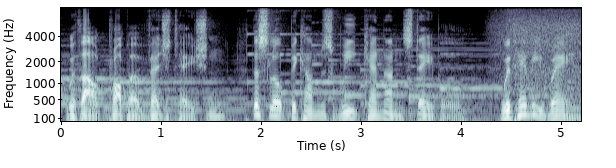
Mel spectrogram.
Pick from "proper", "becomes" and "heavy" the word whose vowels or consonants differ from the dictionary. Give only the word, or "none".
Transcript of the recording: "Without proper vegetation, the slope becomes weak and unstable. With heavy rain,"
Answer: none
